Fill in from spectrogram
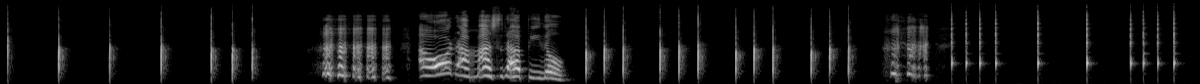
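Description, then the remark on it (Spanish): Sharp hand claps in quick rhythmic clusters imitating a woodpecker's knocking. A voice speaks briefly and a lively, giggly voice breaks in midway, then the clapping resumes and quickens toward the end. “¡Bien! Vamos a hacerlo con las palmas, como Sammy.”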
